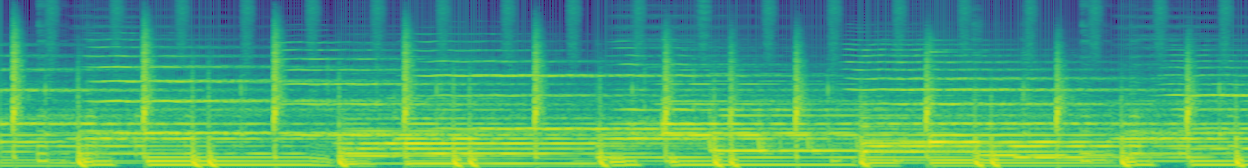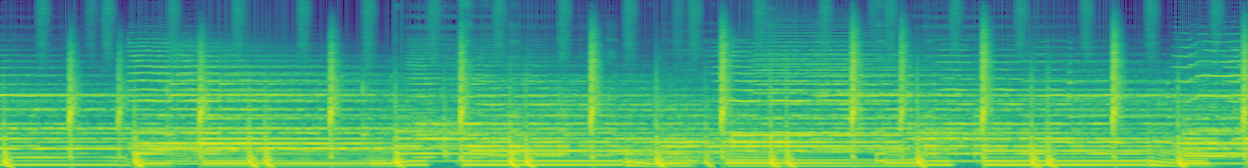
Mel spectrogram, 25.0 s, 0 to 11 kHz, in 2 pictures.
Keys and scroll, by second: 8.2 ctrl+-.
